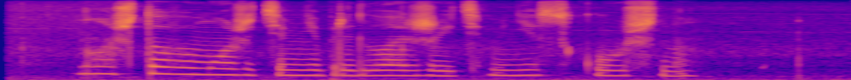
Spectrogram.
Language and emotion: Russian, sad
